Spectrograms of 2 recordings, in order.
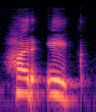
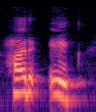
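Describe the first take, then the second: Both takes have the same delivery.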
